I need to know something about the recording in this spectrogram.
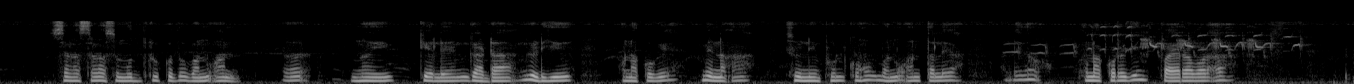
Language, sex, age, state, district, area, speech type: Santali, male, 30-45, West Bengal, Jhargram, rural, spontaneous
